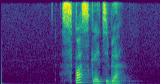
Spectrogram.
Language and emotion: Russian, positive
